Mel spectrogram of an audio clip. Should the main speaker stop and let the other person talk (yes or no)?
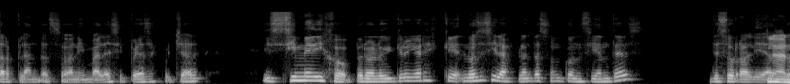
yes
